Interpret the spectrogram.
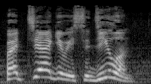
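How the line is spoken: Shouted. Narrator (Russian): закричал Рианон

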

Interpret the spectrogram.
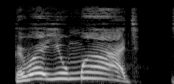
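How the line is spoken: Panicked yell. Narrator (Russian): заорал я, обнаружив, что руль завращался без всякого результата, а большую машину начало закручивать

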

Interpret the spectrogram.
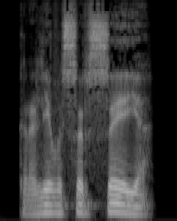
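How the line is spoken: Muffled whisper into pillow. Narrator (Russian): прошептала она в подушку

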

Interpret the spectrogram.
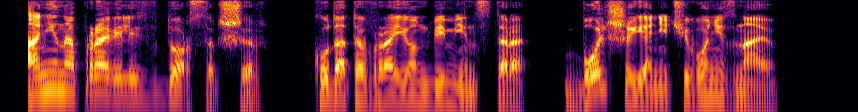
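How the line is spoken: Sharp. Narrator (Russian): она резко сказала мне

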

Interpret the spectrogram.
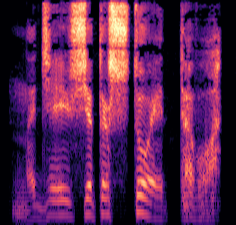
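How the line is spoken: Hissed through teeth. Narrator (Russian): прошипел сквозь зубы главный огневик

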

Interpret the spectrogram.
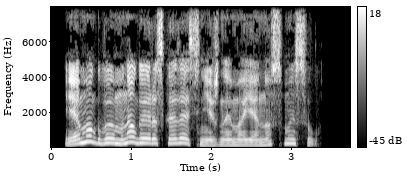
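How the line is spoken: Mocking. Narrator (Russian): Араэден насмешливо произнес

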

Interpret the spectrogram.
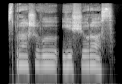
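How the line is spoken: Slow, masked man. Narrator (Russian): медленно произнес человек в маске

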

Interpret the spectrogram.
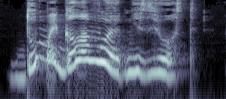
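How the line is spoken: Irritated hiss. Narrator (Russian): раздраженно прошипела Пепелица

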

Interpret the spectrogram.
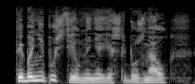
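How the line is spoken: Sharp. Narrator (Russian): резко ответила Мэй-Мэй

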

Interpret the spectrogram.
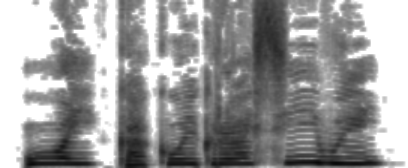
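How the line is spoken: Sing-song. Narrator (Russian): нараспев произнесла Флориана

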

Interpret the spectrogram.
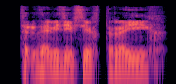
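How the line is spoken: Growled. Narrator (Russian): рыкнул бригадир

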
